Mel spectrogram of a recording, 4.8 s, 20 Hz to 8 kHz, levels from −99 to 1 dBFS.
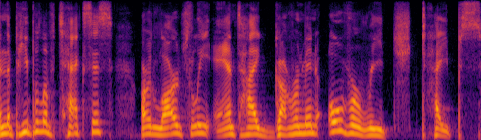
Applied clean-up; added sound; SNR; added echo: none; none; none; none.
